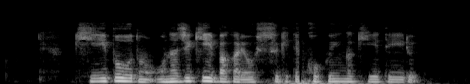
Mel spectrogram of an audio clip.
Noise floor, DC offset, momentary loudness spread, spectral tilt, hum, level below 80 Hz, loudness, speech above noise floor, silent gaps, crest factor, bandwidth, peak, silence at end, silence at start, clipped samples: -57 dBFS; under 0.1%; 11 LU; -7.5 dB/octave; none; -52 dBFS; -24 LUFS; 34 dB; none; 18 dB; 7.4 kHz; -6 dBFS; 0.5 s; 0.75 s; under 0.1%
